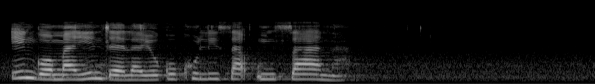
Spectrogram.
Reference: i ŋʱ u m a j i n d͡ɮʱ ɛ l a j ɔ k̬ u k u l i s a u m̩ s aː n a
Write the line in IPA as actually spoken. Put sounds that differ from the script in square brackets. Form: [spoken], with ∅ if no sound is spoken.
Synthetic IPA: i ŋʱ [ɔ] m a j i n d͡ɮʱ ɛ l a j [o] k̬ u [kʰ] u l i s a u m̩ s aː n a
